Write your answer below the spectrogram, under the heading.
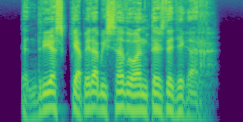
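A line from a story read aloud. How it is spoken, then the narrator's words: Snapped bluntly. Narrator (Spanish): le espetó sin más preámbulos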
